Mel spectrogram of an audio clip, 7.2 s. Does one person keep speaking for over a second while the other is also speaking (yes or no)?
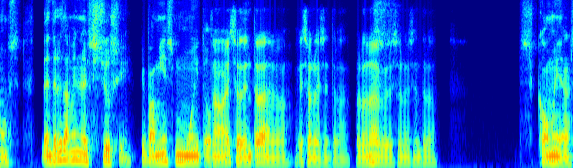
no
